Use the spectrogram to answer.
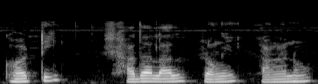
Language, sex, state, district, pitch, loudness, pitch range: Bengali, male, West Bengal, Cooch Behar, 135 Hz, -17 LUFS, 130-155 Hz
